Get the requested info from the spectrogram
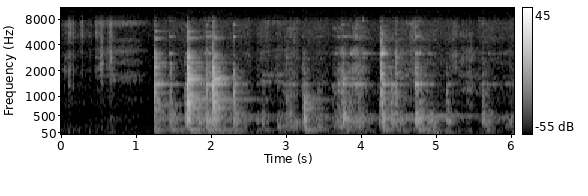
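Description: Metal clinks and scrapes as the steel brake caliper bracket is fitted against the front brake rotor, starting about a second in and repeating every half second or so, with the rotor ringing after the knocks.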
